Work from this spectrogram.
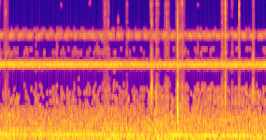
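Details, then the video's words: Desert crickets calling at night in California, heard from a rooftop under the harvest moon: a constant piercing trill runs throughout, broken by a few sharp clicks and taps, with a low hum beneath. "the sound of crickets"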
